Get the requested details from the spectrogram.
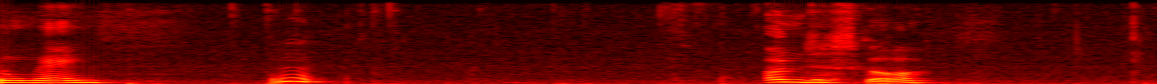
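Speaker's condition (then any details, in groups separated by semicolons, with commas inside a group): Cerebral palsy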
